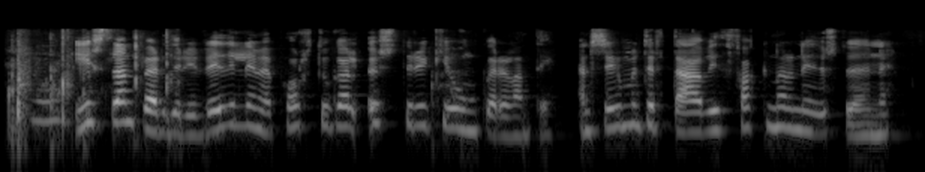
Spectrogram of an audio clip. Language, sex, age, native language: Icelandic, female, 20-29, Icelandic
